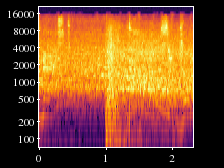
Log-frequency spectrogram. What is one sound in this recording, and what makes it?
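A heavy body slams onto a mat with a thud.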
